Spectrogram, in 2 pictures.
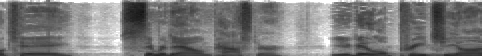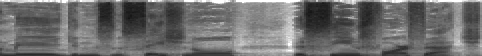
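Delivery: plain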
